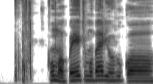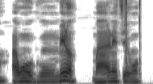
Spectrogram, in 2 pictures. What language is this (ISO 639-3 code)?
yor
